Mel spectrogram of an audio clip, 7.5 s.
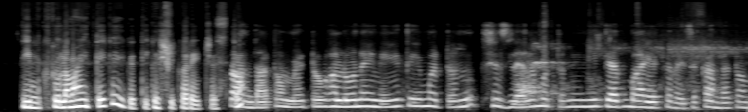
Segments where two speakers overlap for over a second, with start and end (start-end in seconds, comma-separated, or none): none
